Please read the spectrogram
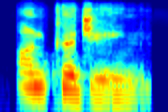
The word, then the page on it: oncogene: Indian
